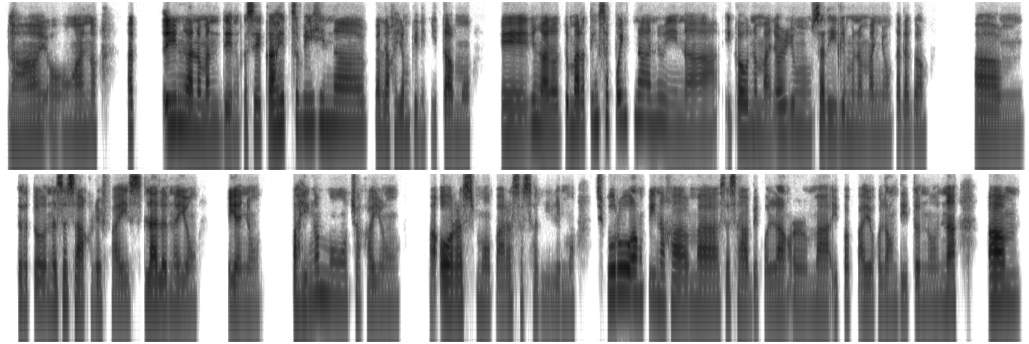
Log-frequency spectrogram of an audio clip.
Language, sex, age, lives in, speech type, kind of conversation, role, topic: Filipino, female, 25-29, Philippines, conversation, advice, advisor, Bakit wala ka nang oras para sa sarili at magpahinga?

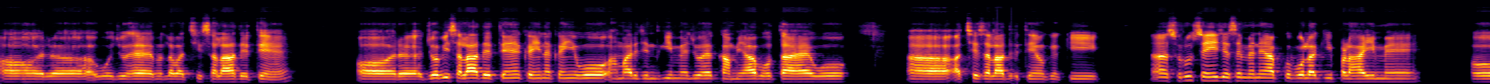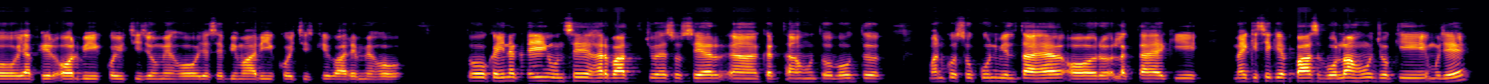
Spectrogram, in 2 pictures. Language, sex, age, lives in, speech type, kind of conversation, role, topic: Hindi, male, 30-34, India, conversation, unstructured, none, जब आपको चिंता महसूस होती है, तो आप उसे कैसे संभालते हैं?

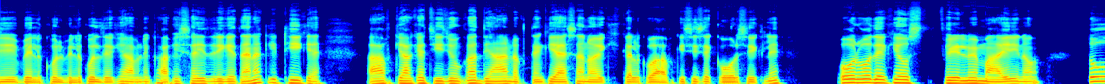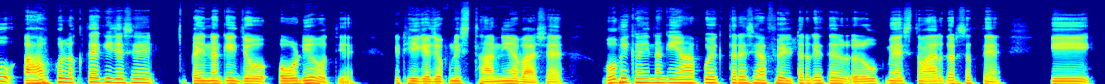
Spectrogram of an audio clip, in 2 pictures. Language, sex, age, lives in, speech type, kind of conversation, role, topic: Hindi, male, 20-24, India, conversation, podcast, host, आप वेब सामग्री का चयन और संकलन कैसे करते हैं?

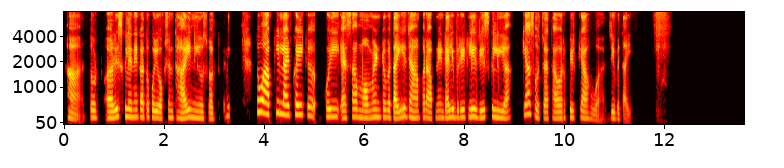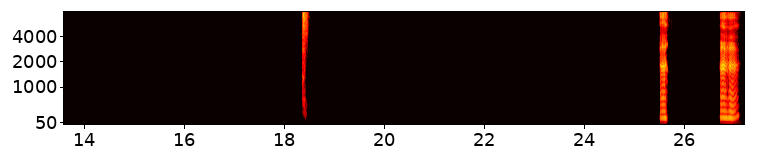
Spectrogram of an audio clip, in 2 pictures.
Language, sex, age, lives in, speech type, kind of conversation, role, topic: Hindi, female, 45-49, India, conversation, podcast, host, Bade faislon mein tum risk lete ho ya safe khelte ho?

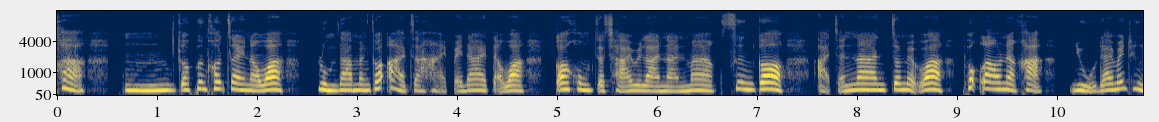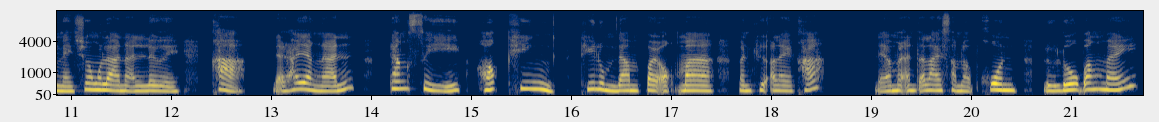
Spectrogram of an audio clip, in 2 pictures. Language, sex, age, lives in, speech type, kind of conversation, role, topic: Thai, female, 30-34, Thailand, read, expert-assistant, asker, ทำไมเสียงจึงเดินทางได้ช้ากว่าแสง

